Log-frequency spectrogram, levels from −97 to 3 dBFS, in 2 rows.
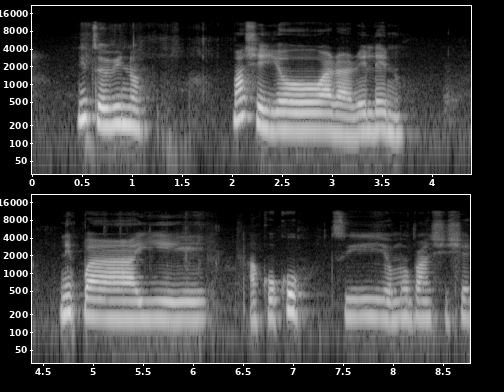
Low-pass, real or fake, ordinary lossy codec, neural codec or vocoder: none; real; none; none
